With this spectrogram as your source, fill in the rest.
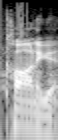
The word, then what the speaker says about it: Königin: And how do you say the O with the 2 Königin. dots? So it's aw. It's Königin. It's Königin. That O with the dots makes an aw?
